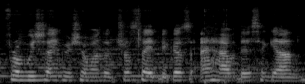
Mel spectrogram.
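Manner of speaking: ordinary talk, nothing marked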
